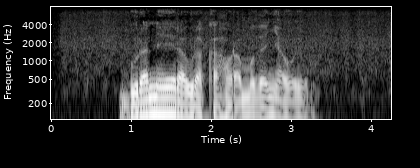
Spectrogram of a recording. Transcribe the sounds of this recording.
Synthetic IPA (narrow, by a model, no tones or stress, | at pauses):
buɾaneːɾauɾakaɦɔɾamoðɛɲaoeo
